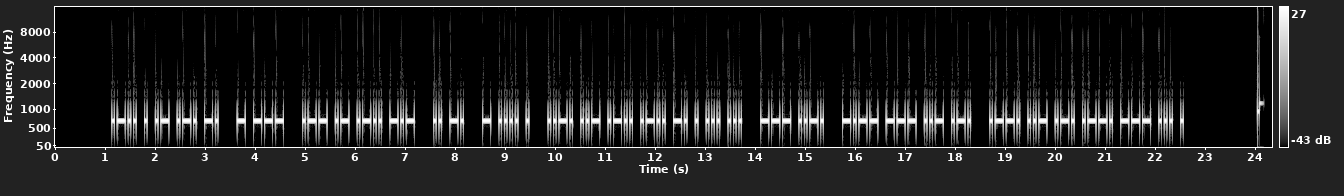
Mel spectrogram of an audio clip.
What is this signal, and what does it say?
Morse code, heard as a keyed tone, about 22 wpm, 700 Hz. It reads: LEARN TO WALK IN THE FULLNESS OF YOUR PURPOSE
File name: Sets of 9 Words - 22wpm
